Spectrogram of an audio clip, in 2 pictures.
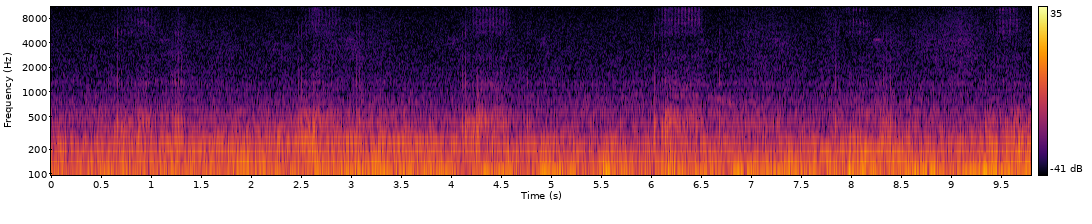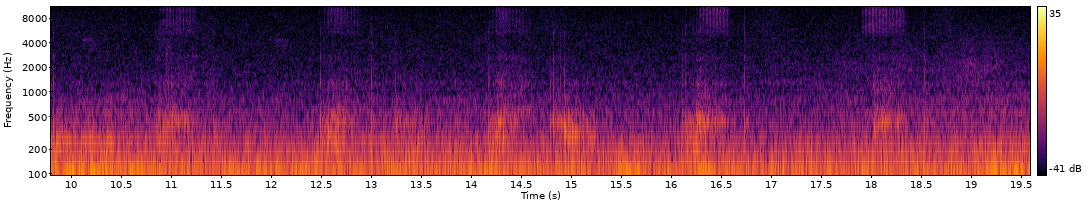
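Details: Continuous low, even purring from Heidi, an elderly shelter-adopted cat from the Humane Society of New York City, while being massaged on June 17, 2021, broken by regular faint brushing sounds about every two seconds.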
